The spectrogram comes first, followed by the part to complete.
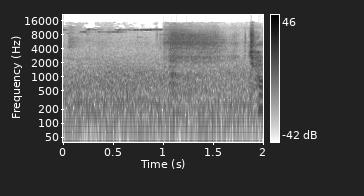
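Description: Steady background traffic noise, with a short hiss about a second in.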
